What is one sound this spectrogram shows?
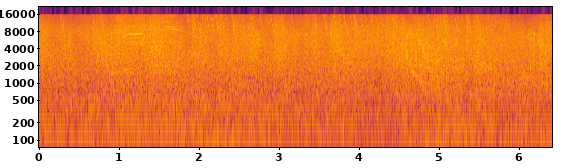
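Ship guns boom and shells explode in a continuous battle.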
